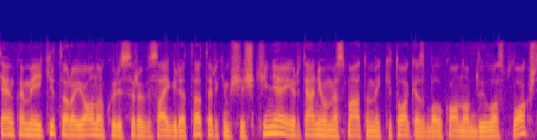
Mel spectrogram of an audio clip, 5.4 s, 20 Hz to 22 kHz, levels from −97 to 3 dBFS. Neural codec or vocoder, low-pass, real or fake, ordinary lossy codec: none; 7.2 kHz; real; AAC, 64 kbps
